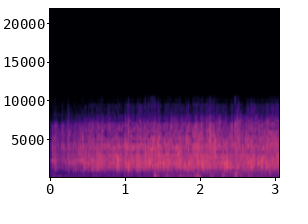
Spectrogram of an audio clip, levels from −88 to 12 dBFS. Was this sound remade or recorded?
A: remade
